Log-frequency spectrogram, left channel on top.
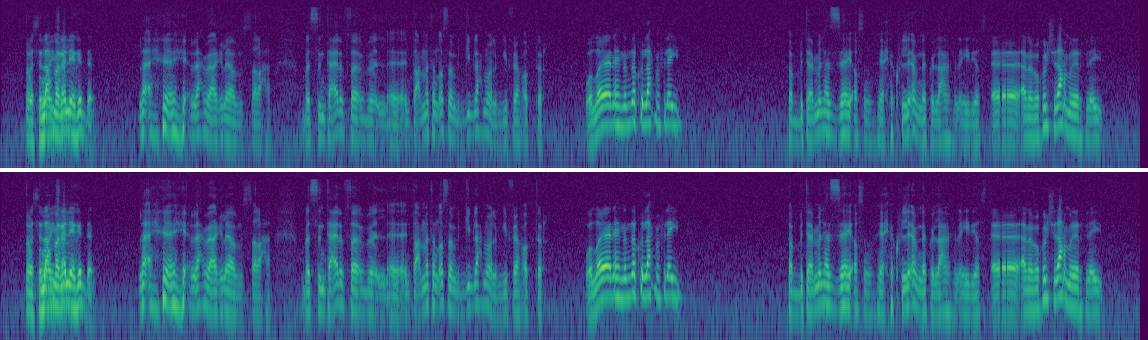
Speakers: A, on the right; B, on the right.
A: طب
B: بس
A: كويس
B: اللحمه غاليه
A: انا
B: جدا
A: <laughs> لا <laughs> اللحمه اغلى من الصراحه بس انت عارف طيب ال... انت عامه اصلا بتجيب لحمه ولا بتجيب فراخ اكتر
B: والله يعني احنا بناكل لحمه في العيد
A: طب بتعملها ازاي اصلا <laughs> احنا كلنا بناكل لحمه في العيد يا اسطى
B: آه، انا ما باكلش لحمه غير في العيد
